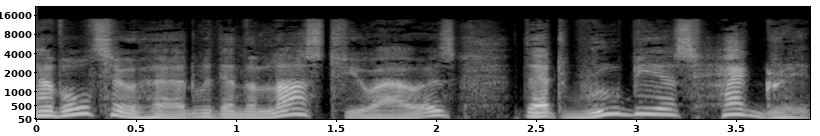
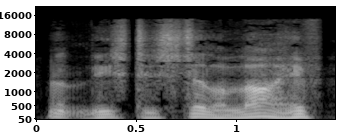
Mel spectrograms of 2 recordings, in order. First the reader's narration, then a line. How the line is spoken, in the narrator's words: muttered Ron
